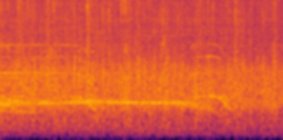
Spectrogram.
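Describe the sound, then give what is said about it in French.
An audience at an Easter church service gives an ovation, a steady, dense wash of applause from many hands that holds evenly and eases slightly at the end. “Est-ce qu'on peut donner une ovation pour le miracle des vies transformées?”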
